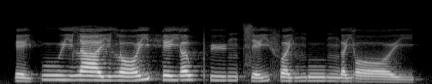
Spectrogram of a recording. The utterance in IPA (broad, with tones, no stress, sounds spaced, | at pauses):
e˨˩ j p uː˧ j l aː˧ j l ɔː˨˥ j h e˧ j ɐ˥ w pʰ yː˧ ŋ t͡s e˨˥ j f ɐ˧ j ŋ uː˨ ŋ ɐ˨ j ɔː˨˩ j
